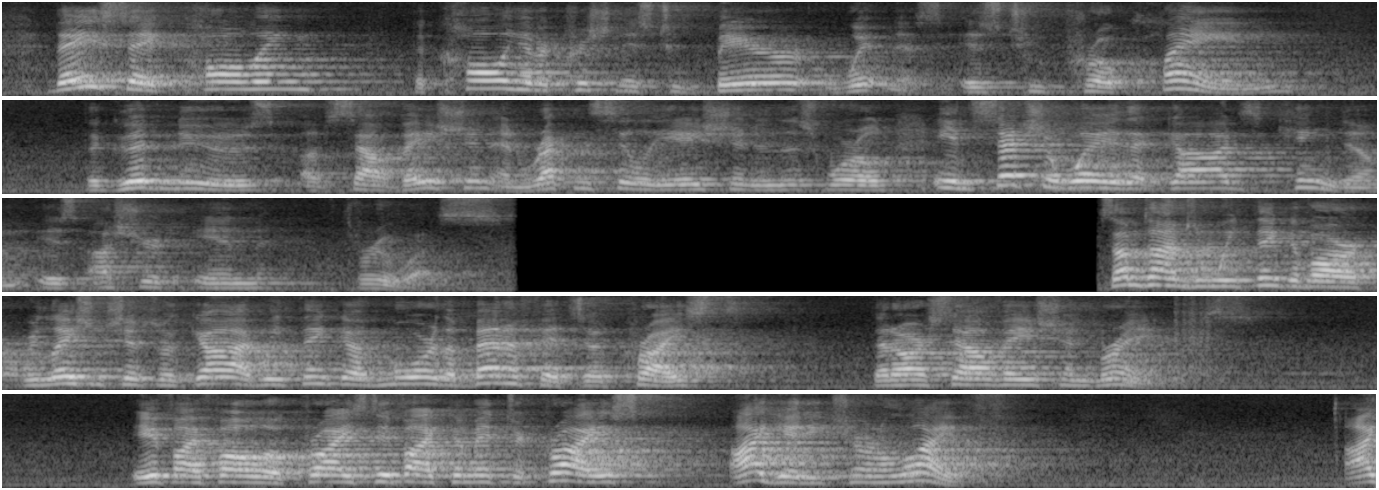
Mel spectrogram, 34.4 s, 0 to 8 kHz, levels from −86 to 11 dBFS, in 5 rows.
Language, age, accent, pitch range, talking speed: English, 50-69, American, 165-235 Hz, 125 wpm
